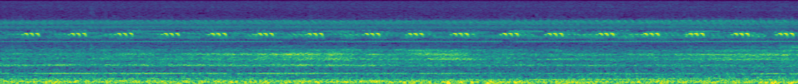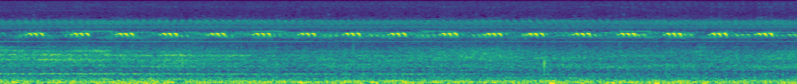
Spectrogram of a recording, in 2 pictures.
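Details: Crickets in a field keep up a high, rapid, evenly pulsed chirping trill, unbroken throughout, over a low, constant rumble like distant wind or traffic.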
